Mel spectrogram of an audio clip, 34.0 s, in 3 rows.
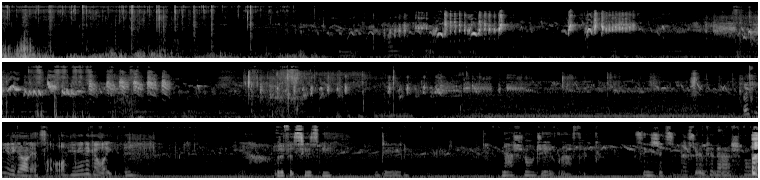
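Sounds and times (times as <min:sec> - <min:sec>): birds chirping and singing: 0:00.0 - 0:34.0
steady low hum: 0:00.0 - 0:34.0
rustles: 0:10.6 - 0:25.9.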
